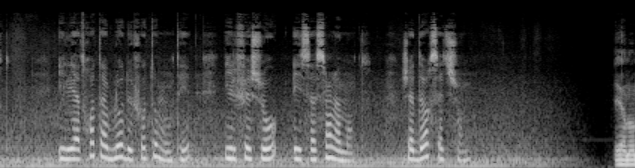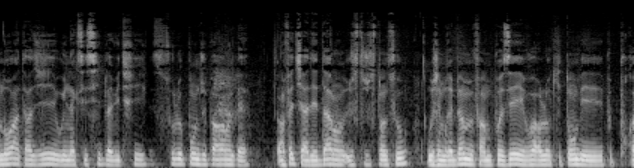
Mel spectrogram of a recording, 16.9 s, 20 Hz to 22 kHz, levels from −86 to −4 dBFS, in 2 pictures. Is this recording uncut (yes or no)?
yes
